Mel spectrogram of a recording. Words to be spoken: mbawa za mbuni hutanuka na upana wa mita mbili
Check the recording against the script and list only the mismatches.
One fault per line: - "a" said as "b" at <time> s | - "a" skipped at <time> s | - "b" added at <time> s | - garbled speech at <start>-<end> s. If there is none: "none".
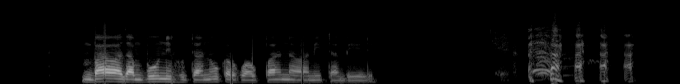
- "na" said as "kwa" at 2.4 s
